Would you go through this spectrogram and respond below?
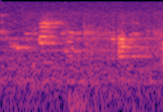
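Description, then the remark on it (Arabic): Faint, muffled sound of a caller's television comes through a narrow telephone line during a phone-in call, with indistinct voices rising in two brief swells against a low background hiss. “اخفض صوت التلفزيون.”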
